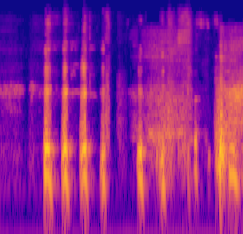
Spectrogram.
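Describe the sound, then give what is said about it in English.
A quick run of four sharp, rhythmic coughs, followed by rougher, breathy coughing bursts that blur into laughter-like sputters, fairly loud with no speech over them. “Look, you're coughing.”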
